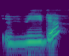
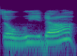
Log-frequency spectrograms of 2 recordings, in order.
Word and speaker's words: Owida: Vida. I'm not sure. I'm sorry if I called it incorrectly. You may unmute your mic and raise your question or comment. Yes, good afternoon. The pronunciation is Owida.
